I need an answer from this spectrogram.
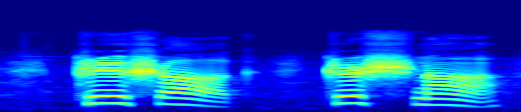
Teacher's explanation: মূর্ধন উচ্চারণ হলো মূর্ধা দিয়ে জিহভাটাকে উল্টিয়ে উপরের দিকে লাগাতে হবে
